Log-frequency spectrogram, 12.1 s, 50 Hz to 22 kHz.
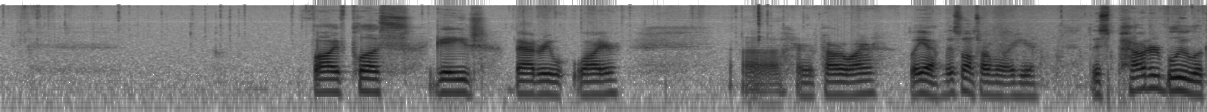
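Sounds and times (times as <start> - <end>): light ticks: 0.6 - 3.0.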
